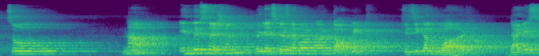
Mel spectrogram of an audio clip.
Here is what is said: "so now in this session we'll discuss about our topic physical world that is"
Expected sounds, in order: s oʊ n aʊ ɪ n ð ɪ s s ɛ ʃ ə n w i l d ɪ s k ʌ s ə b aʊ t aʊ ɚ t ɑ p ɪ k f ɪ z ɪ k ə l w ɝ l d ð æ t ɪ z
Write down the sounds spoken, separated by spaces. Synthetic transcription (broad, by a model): s oʊ n aʊ ɪ n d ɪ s s ɛ ʃ ə n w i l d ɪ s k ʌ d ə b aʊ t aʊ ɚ t ɑ p ɪ k f ɪ z ɪ k ə l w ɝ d d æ t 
